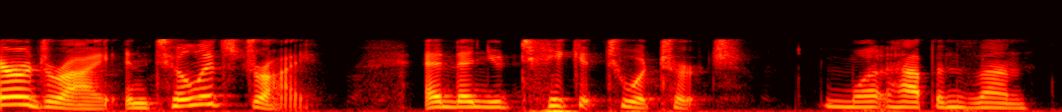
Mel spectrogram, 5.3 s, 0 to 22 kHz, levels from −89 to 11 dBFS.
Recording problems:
high frequencies cut off; noticeable; nothing above 5 kHz
abrupt cut into speech; at the start

